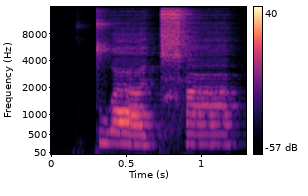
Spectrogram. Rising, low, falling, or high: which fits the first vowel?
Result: falling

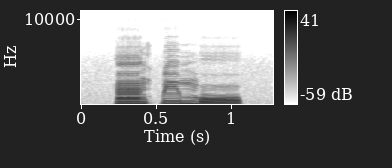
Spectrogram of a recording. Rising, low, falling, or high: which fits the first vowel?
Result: low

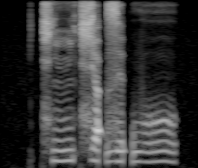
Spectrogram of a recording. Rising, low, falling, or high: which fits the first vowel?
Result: high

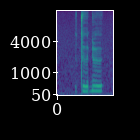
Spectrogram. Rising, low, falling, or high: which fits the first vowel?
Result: low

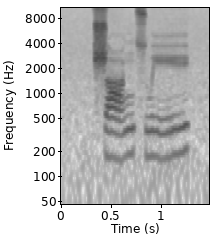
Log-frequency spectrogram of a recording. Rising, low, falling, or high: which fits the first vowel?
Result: rising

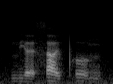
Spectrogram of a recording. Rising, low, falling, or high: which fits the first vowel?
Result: low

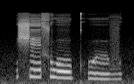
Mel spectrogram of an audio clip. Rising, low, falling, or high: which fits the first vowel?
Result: high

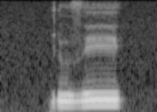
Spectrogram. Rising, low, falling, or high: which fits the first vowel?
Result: low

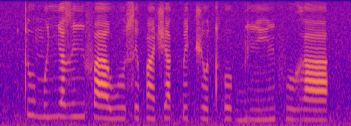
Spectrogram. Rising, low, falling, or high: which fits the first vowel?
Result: falling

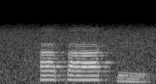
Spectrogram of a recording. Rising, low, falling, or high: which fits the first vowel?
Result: high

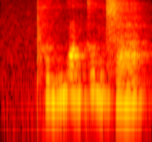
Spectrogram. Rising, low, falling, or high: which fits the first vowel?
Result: rising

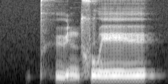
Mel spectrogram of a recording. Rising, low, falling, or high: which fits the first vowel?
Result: low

